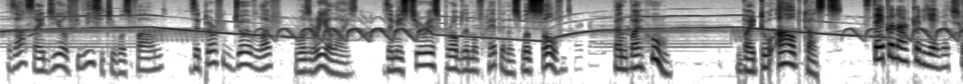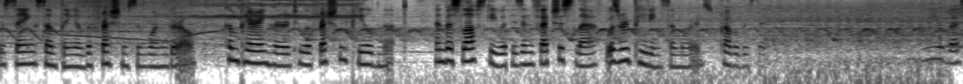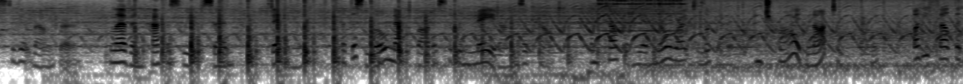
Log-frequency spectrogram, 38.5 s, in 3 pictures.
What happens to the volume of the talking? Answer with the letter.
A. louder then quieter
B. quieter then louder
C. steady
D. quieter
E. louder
E.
